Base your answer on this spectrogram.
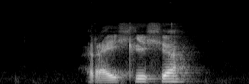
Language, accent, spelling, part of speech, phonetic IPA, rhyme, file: German, Austria, reichlicher, adjective, [ˈʁaɪ̯çlɪçɐ], -aɪ̯çlɪçɐ, De-at-reichlicher.ogg
- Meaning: 1. comparative degree of reichlich 2. inflection of reichlich: strong/mixed nominative masculine singular 3. inflection of reichlich: strong genitive/dative feminine singular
